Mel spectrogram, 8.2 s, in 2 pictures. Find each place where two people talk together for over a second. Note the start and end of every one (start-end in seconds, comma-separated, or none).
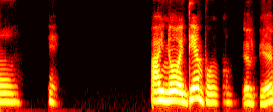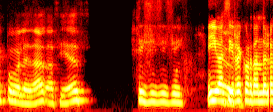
none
